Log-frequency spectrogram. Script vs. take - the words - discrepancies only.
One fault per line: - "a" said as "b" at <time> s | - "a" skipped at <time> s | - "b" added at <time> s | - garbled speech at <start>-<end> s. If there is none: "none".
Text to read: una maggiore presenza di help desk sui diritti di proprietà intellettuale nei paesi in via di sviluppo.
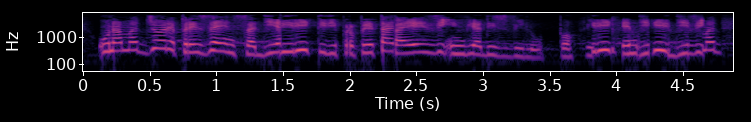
- "help desk sui" skipped at 1.4 s
- "intellettuale nei" skipped at 2.3 s
- garbled speech at 3.8-4.8 s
